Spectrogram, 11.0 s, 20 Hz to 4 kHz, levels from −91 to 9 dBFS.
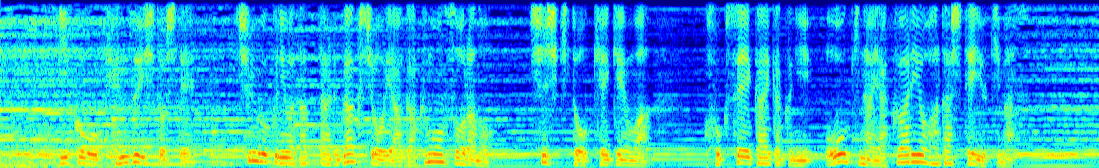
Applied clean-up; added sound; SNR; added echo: none; none; none; reverberation time 0.2 s.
